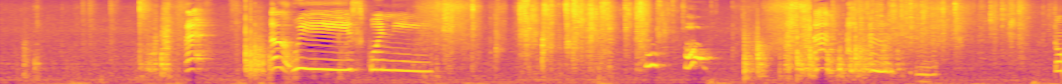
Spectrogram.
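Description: A child's wordless vocal sounds and exclamations, with scattered clicks and rustles of a plastic toy capsule being handled and opened.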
